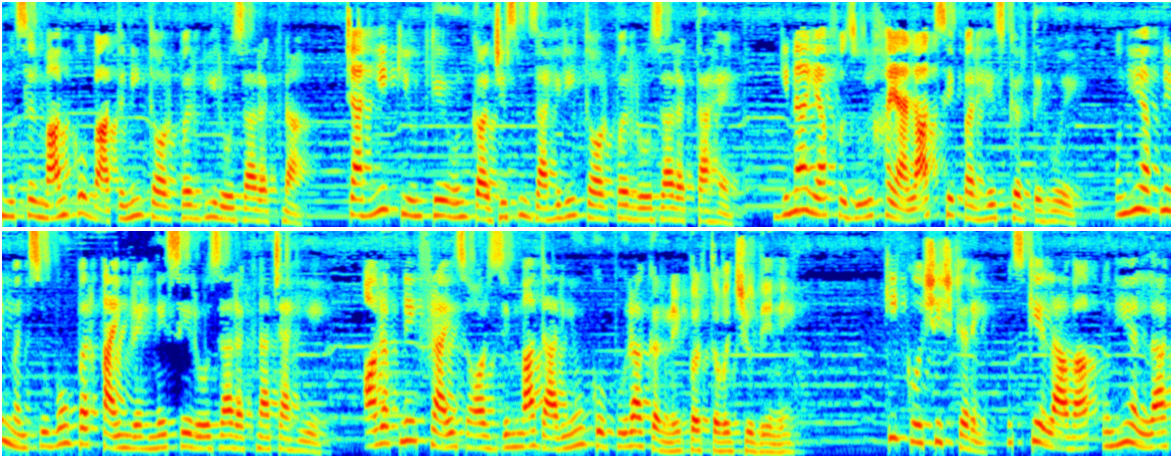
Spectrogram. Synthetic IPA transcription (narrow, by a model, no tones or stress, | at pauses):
mʊsəlmaːnkobaːt̪nit̪ɔːɾpɐɾbʱiɾoːzaɾɐkʰna̰ː | t͡ʃaːɦiekjũːkeʊnkad͡ʒɪsmzaːɦɪɾit̪ɔːɾpɐɾːoːzaɾɐk̚ʰt̪aɦɛ̰ː | ɡɪnajafʊzuːlxɐjaːlaːt̪sepɐɾɦeːzkɐɾt̪eɦʊḛː | ʊnɦẽɐpnemɐ̃nsuːbõpɐɾqaːɪmɾɛɦneseɾoːzaɾɐkʰnat͡ʃaːɦiḛ | ɔːɾɐpnefɾaːɪzɔːɾzɪmːad̪aːɾijõkopuːɾakɐɾnepɐɾt̪ɐʋəd͡ʒːod̪eːnḛː | kikoːʃɪʃkɐɾḛ̃ːʊskeɐlaːʋaʊnɦẽɐlːa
